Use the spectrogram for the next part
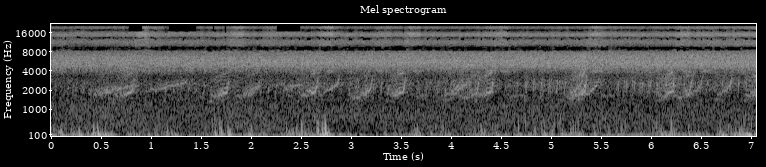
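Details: Meimuna opalifera chorus recorded 24 August 2020 in Kawagoe, Saitama, Japan, as summer turns to autumn. Quick rising, repeated phrases run continuously beneath a high background hiss, with scattered clicks and soft footstep-like taps.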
